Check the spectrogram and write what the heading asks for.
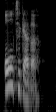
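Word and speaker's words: altogether: Now we do pronounce this L, all together, even though it might sound like we don't. We do. The tongue tip touches the roof of the mouth.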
